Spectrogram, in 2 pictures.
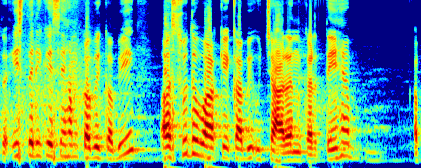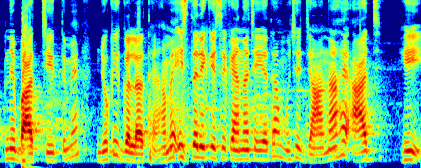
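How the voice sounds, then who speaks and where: A man teaching a grammar lesson, dictating words slowly and repeating them for students to write down. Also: high voice, a bit bright, a little hiss or hum.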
